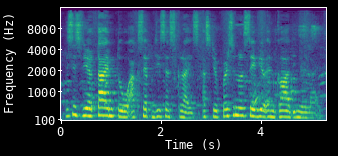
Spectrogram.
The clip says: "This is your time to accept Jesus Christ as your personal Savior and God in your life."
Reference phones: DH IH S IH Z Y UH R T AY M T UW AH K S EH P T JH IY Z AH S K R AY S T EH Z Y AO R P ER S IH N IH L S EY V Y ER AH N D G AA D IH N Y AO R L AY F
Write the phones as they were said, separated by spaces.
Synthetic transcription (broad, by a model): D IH S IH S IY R T AY M T UW AH K S EH P T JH IY S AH S K R AY S T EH S Y AO R P ER S IH N IH L S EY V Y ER AH N D G AA D IH N Y AO R L AY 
